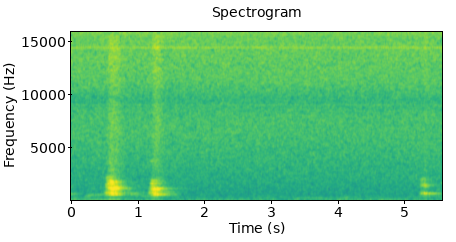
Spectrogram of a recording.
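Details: Barking dogs disturbing neighbours: two quick barks in succession, then a long lull with a faint low tone, ending in a single softer, more distant bark.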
